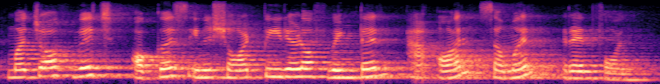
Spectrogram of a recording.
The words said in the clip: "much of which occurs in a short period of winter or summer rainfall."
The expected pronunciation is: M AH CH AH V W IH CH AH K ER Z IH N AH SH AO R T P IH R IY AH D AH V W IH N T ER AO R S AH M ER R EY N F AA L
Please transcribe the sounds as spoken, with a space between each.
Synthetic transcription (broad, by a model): M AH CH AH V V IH CH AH K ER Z IH N AH SH AO R T P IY R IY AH D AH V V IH N T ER AO R S AH M ER R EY N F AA L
